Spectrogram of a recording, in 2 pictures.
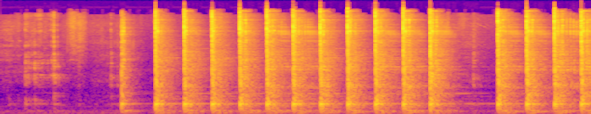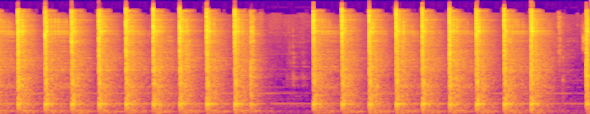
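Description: A metal bangle is hammered down into a groove, giving rapid, evenly spaced ringing metallic strikes in three long bursts with short pauses between, loud and close, with no voices.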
